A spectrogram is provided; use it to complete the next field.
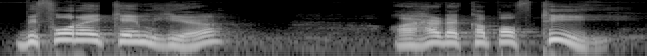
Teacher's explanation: tone conveys the incompletion of meaning what we do generally is we use a falling tone on the main clause and a rising tone on the subordinate clause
